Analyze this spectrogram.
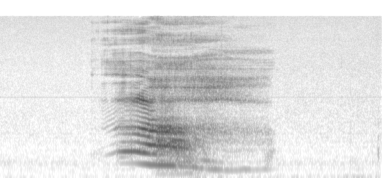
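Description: A young man shouts loudly with excitement.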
